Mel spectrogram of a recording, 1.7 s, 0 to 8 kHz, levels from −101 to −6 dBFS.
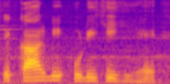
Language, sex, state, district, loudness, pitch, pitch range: Hindi, male, Assam, Hailakandi, -21 LUFS, 115 Hz, 105-125 Hz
